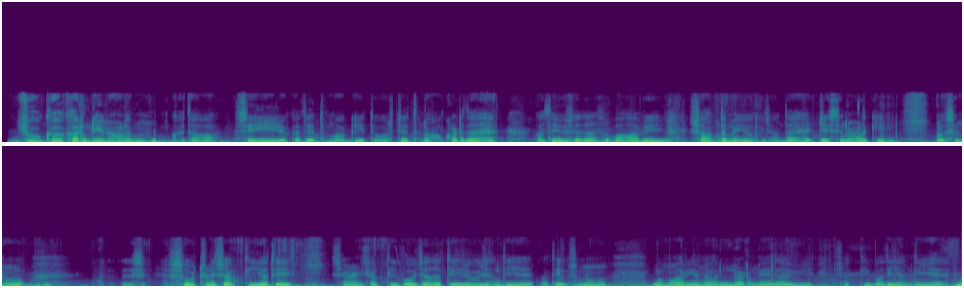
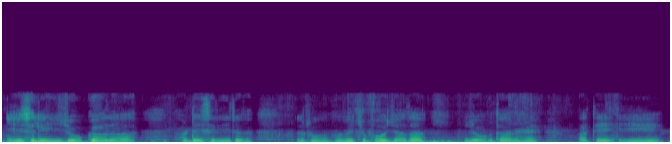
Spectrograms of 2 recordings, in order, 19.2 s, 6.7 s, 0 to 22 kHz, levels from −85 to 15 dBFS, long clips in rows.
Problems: constant background noise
